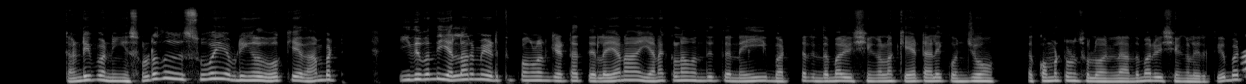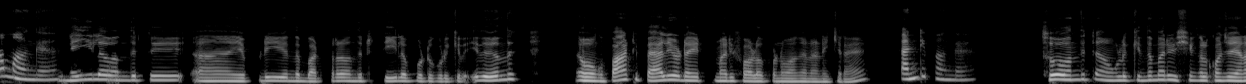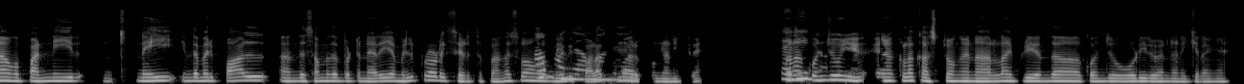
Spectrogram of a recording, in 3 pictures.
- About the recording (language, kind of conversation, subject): Tamil, podcast, இனிப்புகளை எவ்வாறு கட்டுப்பாட்டுடன் சாப்பிடலாம்?
- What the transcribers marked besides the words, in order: in English: "பேலியோ டயட்"; tsk; in English: "பிராடக்ட்ஸ்"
